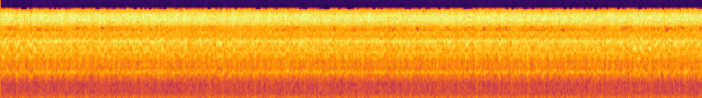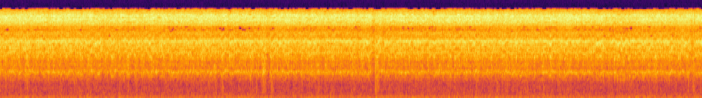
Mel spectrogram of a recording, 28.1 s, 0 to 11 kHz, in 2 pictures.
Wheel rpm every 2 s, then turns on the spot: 240, 240, 230, 240, 230, 230, 230, 230, 230, 230, 230, 230, 230, 220.
none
